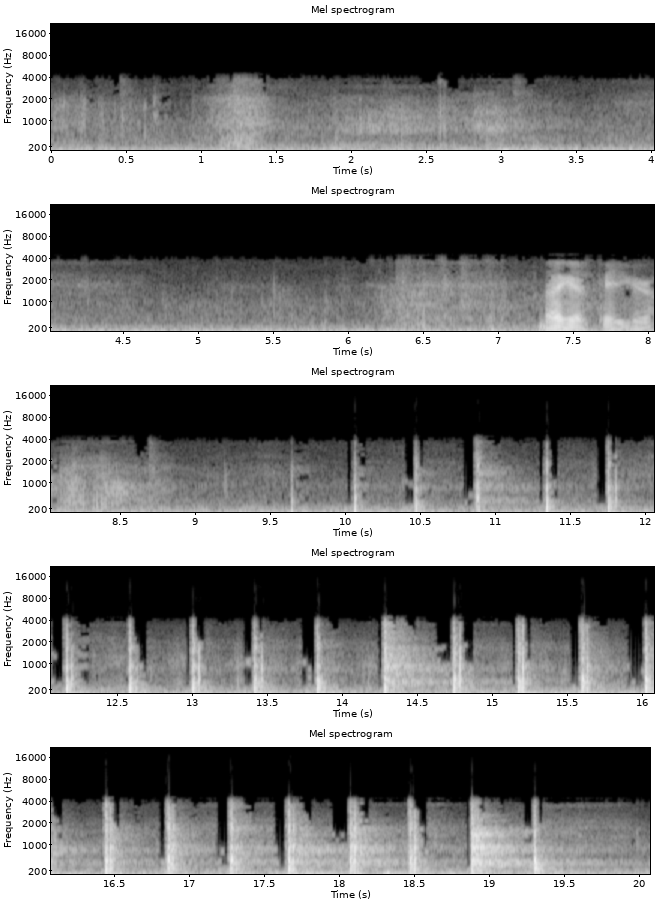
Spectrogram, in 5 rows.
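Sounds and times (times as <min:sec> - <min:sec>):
hammer striking: 0:10.0 - 0:20.0.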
